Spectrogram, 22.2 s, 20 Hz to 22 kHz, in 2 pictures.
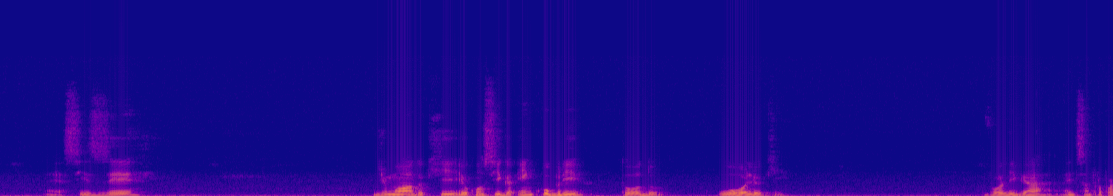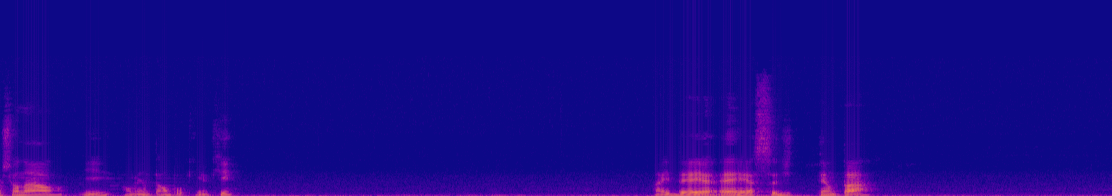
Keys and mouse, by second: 0.4 s, 2.4 g, 6.1 click, 8.5 alt+click, 9.0 s, 10.3 o, 11.2 s, 14.3 space, 14.4 click, 14.9 space, 15.0 space, 15.2 s, 16.7 space, 17.2 s, 20.6 alt+click, 22.1 s.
